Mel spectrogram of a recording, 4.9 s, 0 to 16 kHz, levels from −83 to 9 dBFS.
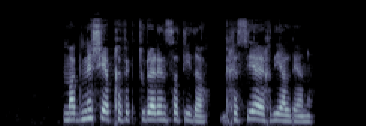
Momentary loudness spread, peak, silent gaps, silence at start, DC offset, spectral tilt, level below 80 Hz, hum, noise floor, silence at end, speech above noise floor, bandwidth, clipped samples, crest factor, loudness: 12 LU; -6 dBFS; none; 0.85 s; under 0.1%; -3.5 dB/octave; -70 dBFS; none; under -90 dBFS; 0.75 s; over 65 dB; 9.4 kHz; under 0.1%; 20 dB; -25 LUFS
